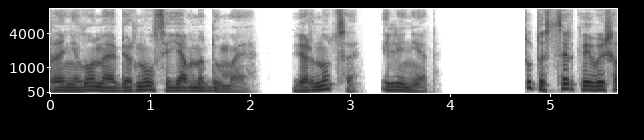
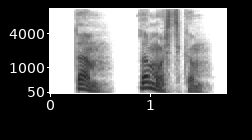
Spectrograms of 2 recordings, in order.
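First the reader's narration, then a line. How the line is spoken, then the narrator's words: Curt, mocking. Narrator (Russian): бросил я, насмешливо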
